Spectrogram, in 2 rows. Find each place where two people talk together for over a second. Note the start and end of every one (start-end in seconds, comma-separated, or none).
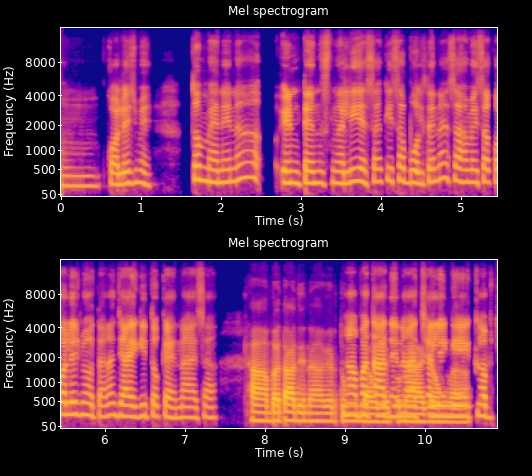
9.0-10.4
